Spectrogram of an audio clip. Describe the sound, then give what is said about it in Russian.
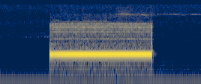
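A single steady telephone ringing tone, one loud mid-pitched beep lasting about a second, with quiet before and after, as a call to the Tsvetlit plant goes unanswered. “Слушай, трубку не берут.”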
